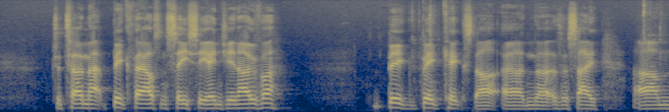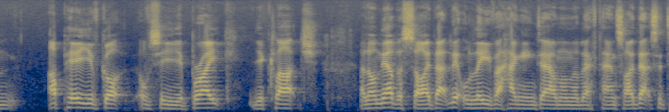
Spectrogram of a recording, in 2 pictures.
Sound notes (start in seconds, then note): none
